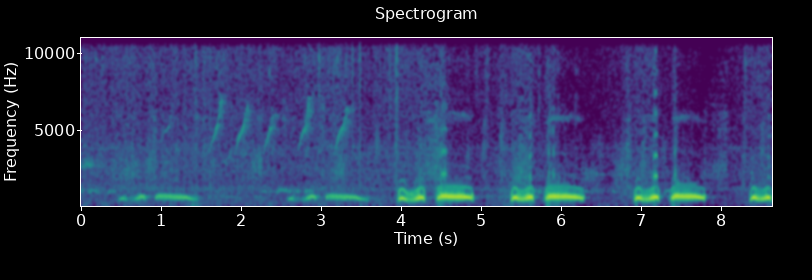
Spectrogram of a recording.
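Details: Spotted dove luring wild birds in high forest near Kanchanaburi, Thailand, khu-ang and nun-ang calling: softer, falling coos first, then a run of loud low coo phrases, each a stuttered double note and a sustained hoot. Another bird gives high chirps early on.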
